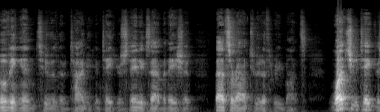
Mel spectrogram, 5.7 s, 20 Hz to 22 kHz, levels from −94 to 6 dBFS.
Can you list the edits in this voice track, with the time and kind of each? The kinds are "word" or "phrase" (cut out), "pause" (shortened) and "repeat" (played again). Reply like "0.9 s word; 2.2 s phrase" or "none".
none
